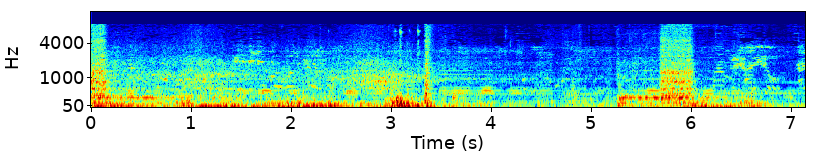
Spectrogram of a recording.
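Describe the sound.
A car engine cranks and sputters but fails to catch after the overheated car stalls while turning back to take the 26 eastbound, with a few sharp mechanical clunks over a steady rumble of traffic and muffled voices in the background.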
